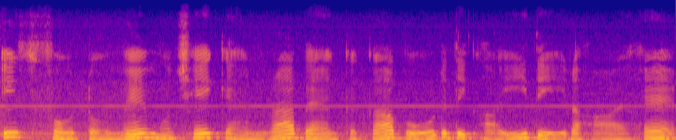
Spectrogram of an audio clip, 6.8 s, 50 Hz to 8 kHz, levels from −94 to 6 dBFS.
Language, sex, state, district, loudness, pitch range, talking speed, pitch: Hindi, female, Madhya Pradesh, Katni, -18 LUFS, 160-220 Hz, 105 wpm, 190 Hz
